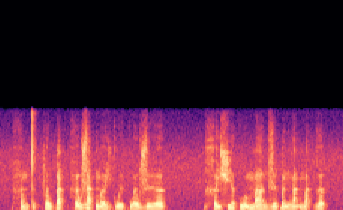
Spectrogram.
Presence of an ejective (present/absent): absent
